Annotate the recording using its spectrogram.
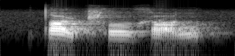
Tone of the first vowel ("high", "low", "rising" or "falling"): falling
